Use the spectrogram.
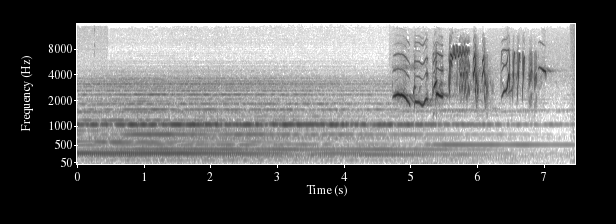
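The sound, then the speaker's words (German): A steady low hum drones on, then after a few seconds a common blackbird sings a short run of fluting, warbling phrases ending in higher twittery notes, fairly clear. “Die Amseln sitzen gerne auf dem Dachfirst und da muss man sich dann schon etwas annähern.”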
